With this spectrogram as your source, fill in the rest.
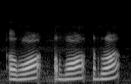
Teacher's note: را کے اوپر زبر ہو تو را کو ہمیشہ پر پڑھتے ہیں، موٹا کر کے پڑھتے ہیں، اور پیش ہو تب بھی.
